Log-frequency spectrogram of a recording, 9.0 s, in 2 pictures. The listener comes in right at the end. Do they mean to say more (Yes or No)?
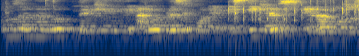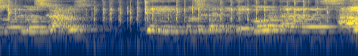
Yes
